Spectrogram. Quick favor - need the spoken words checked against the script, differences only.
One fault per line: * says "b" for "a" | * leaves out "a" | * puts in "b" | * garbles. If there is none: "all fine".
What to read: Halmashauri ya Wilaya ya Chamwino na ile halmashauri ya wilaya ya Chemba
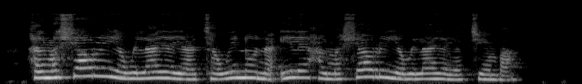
all fine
